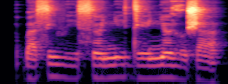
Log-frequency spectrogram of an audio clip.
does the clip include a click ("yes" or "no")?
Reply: no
